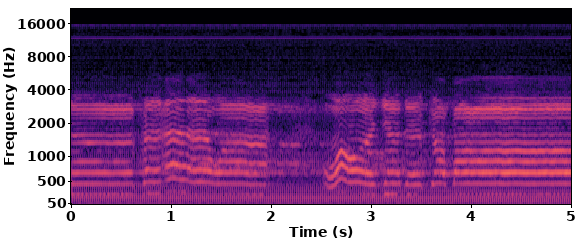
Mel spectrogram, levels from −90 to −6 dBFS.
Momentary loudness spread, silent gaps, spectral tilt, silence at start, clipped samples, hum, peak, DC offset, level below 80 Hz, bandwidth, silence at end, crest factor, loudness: 8 LU; none; -4 dB/octave; 0 s; under 0.1%; 50 Hz at -50 dBFS; -22 dBFS; under 0.1%; -62 dBFS; 16 kHz; 0 s; 14 dB; -36 LUFS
